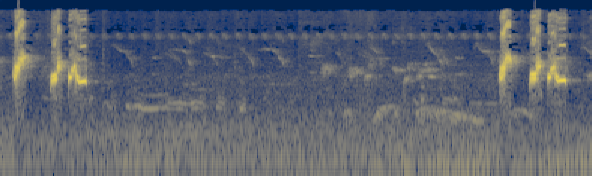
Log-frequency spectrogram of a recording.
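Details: Red-whiskered bulbul demonstrating its song phrasing: two loud three-note phrases of ringing, slurred whistles about four seconds apart. Faint thin whistles and chirps from other birds run between them.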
